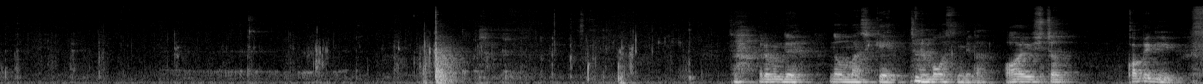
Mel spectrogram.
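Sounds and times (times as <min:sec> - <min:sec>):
soft chewing clicks: 0:00.0 - 0:07.1
swallowing gulps: 0:00.0 - 0:07.6.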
